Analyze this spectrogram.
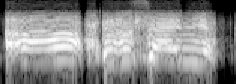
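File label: damaged pilot, mood high, French; War Thunder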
